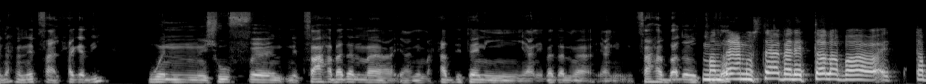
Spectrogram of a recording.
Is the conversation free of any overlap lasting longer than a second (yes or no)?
yes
